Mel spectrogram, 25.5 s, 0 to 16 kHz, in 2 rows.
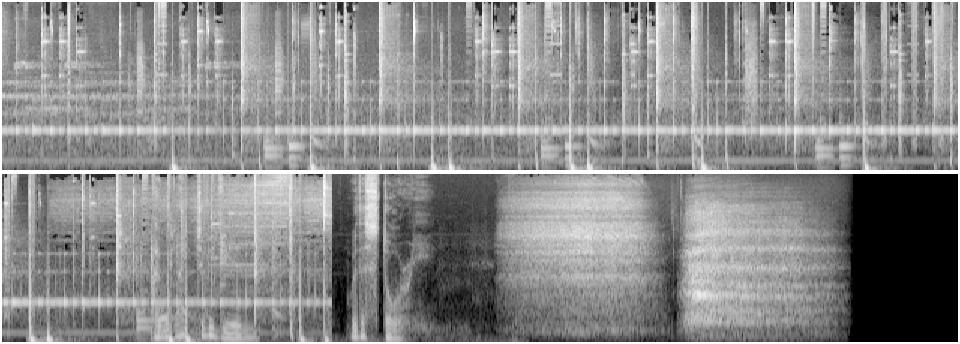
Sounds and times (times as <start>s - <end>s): Music: 0.0s - 17.2s.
